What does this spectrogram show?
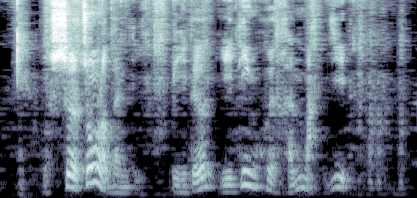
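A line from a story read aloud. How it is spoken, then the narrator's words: Proud, loud. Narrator (Chinese): 骄傲的大声说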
